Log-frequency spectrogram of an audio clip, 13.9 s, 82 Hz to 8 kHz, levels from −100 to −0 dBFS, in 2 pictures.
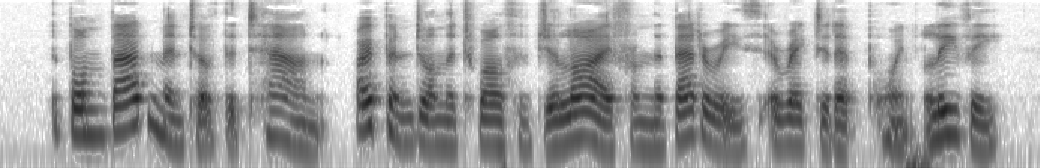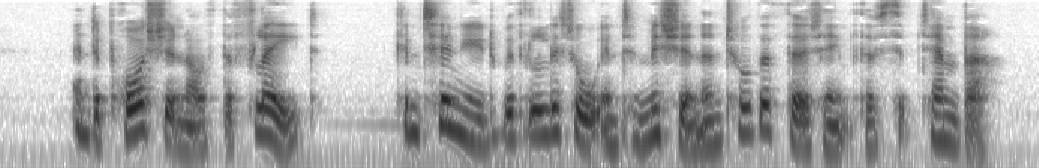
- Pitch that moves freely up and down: Yes, wide, 5.8 semitones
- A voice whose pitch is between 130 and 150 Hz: No, medium, 185 Hz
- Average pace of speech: No, slow, 130 wpm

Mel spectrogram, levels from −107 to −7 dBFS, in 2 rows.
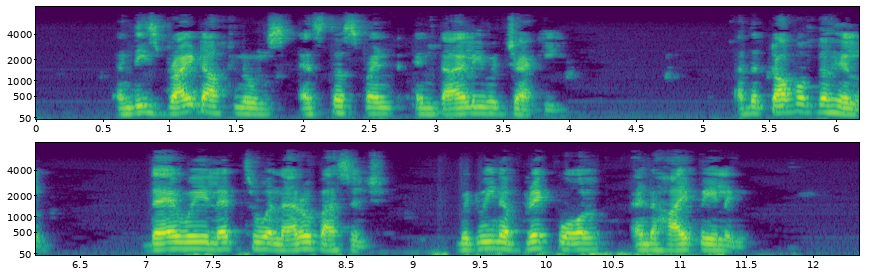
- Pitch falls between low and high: No, low, 120 Hz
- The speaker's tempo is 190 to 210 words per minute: No, average, 145 wpm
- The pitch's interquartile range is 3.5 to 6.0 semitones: No, average, 3.1 semitones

